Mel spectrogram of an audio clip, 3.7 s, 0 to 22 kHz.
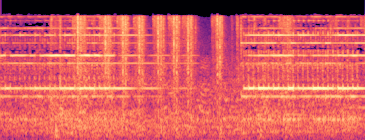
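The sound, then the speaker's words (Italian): A telephone bell rings in a London office in 1954, a rapid rattling trill of many quick strikes lasting under two seconds over a steady tonal background. “abbiamo deciso di lasciar suonare ancora per qualche minuto quel telefono”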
